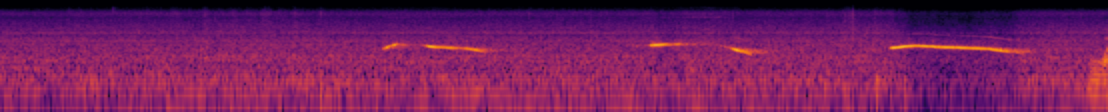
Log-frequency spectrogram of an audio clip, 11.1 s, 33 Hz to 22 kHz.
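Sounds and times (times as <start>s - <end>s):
low room hum: 0.0s - 11.0s
person whistling: 3.8s - 5.0s, 6.4s - 7.7s, 8.9s - 10.4s.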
